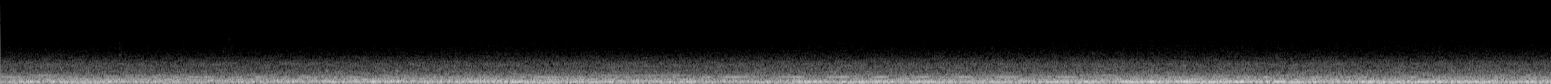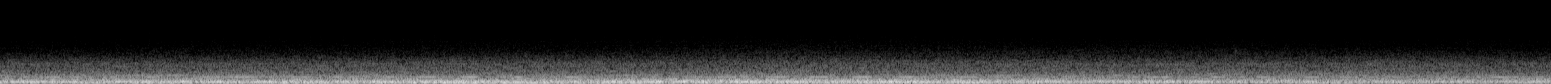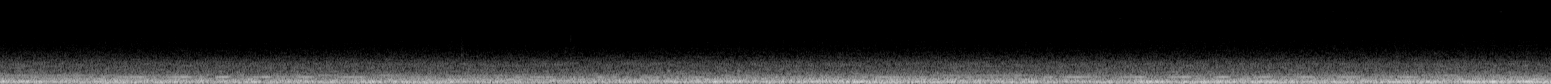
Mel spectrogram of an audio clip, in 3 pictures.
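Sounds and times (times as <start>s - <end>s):
engine room ambience: 0.0s - 46.5s.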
